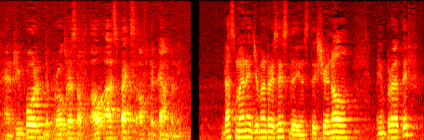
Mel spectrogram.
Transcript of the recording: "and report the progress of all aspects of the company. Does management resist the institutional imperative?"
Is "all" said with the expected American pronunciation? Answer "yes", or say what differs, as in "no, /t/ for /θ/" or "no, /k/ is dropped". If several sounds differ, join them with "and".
no, /w/ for /l/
